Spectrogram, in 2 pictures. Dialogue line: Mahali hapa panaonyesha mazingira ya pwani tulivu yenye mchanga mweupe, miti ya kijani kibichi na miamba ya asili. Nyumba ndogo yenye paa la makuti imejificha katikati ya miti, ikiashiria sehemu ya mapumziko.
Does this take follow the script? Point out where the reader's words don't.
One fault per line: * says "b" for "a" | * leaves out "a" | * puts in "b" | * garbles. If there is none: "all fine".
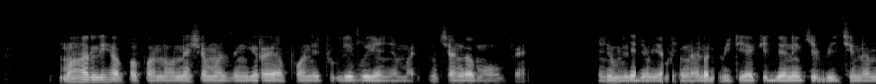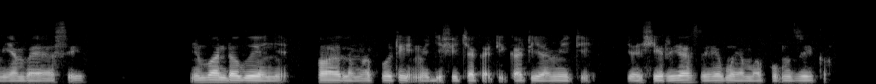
* garbles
